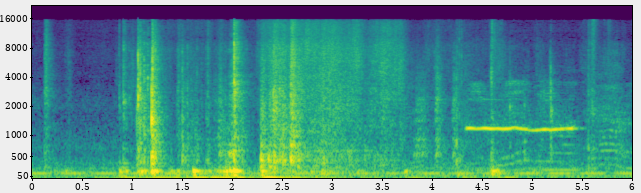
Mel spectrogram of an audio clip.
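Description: Cardboard card boxes handled on a desk: a few light knocks and a brief rustle, then a single steady high tone lasting about a second near the end.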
